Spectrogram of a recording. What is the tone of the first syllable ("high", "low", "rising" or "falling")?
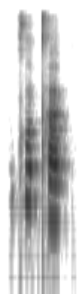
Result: high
